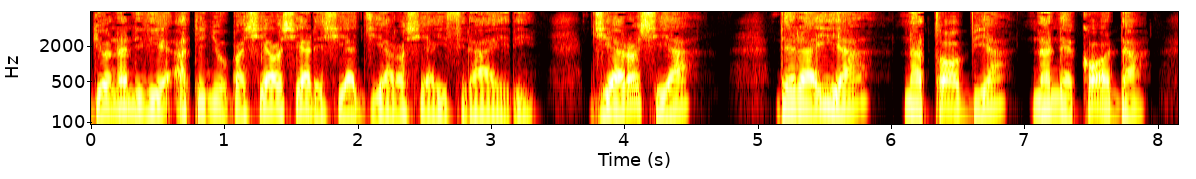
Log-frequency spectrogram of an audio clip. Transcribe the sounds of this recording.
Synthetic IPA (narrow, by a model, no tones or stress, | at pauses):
ɡeɔnaniɾiɛʔateɲoːmbaɕjaɔɕjaɾeɕjad͡ʑiaɾɔɕjaisiɾaɛɾi | d͡ʑiaɾɔɕja | dɛɾaia | natɔbia | nanɛkɔda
